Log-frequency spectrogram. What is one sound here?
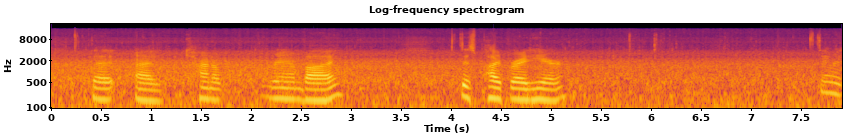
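Water splashes steadily as a swimmer paddles through it.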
